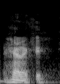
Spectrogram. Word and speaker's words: Haneke: How do you pronounce his last name? – Haneke. – Haneke.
